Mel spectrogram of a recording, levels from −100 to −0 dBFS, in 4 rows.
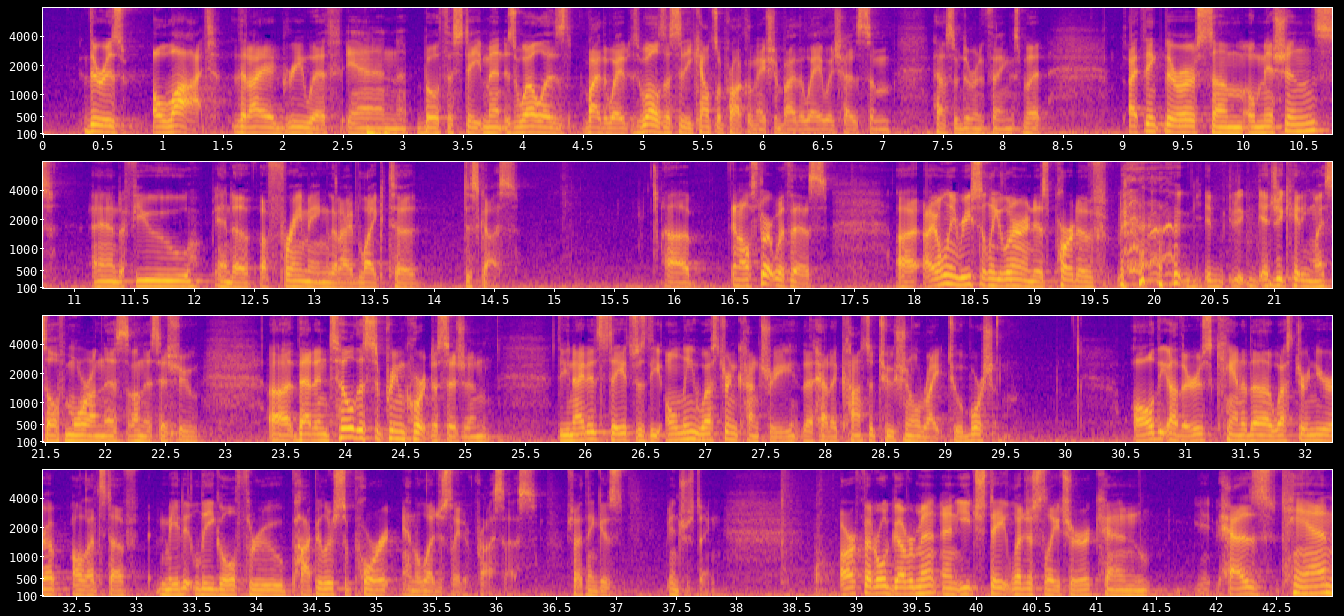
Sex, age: male, 30-49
